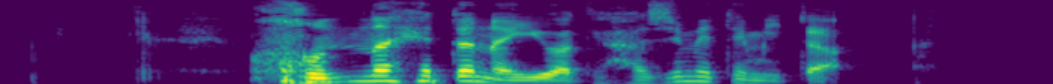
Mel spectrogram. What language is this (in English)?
Japanese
